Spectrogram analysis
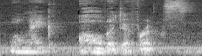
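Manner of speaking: soft whispered delivery; doctor softly grateful for the news; hushed. A narrator's reading. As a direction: breathe it out with relief. Doctor smiling, hushed relief.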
